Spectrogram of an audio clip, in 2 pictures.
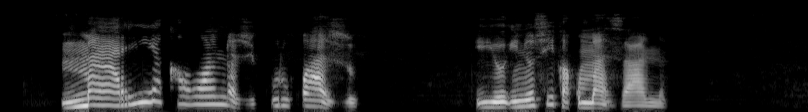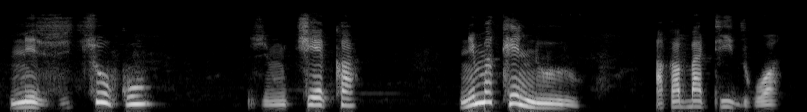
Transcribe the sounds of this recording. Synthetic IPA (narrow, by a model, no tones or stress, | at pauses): marijakʰawandaʐik̚uɾukwaʐo̞ | ijo̞ino̞ʂikakumaza̰ːna | ne̞ʐit͡suku | ʐimut͡ʃe̞ka | ne̞makʰe̞nduru | akaɓatiːd͡zwa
